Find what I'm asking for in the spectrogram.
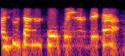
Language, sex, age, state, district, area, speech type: Kannada, female, 45-60, Karnataka, Koppal, urban, conversation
